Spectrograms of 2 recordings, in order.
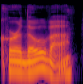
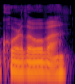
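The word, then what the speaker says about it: Córdoba: Um, he also named the spot Puerto Cordova or it might be more properly pronounced Cordoba. Uh, they put the accent over the first O, which isn't normal in Spanish.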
